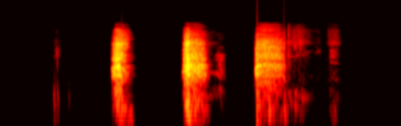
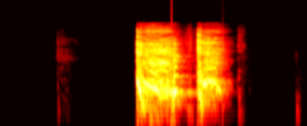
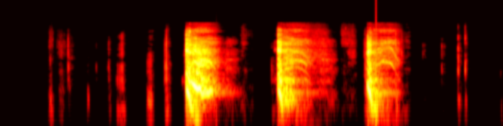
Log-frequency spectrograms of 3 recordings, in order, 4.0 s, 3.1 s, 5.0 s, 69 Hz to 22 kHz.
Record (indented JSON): {
  "exhalation_length": "4.0 s",
  "exhalation_amplitude": 12848,
  "exhalation_signal_mean_std_ratio": 0.27,
  "cough_length": "3.1 s",
  "cough_amplitude": 30539,
  "cough_signal_mean_std_ratio": 0.38,
  "three_cough_length": "5.0 s",
  "three_cough_amplitude": 32665,
  "three_cough_signal_mean_std_ratio": 0.26,
  "survey_phase": "beta (2021-08-13 to 2022-03-07)",
  "age": "45-64",
  "gender": "Female",
  "wearing_mask": "No",
  "symptom_cough_any": true,
  "symptom_runny_or_blocked_nose": true,
  "symptom_sore_throat": true,
  "symptom_fatigue": true,
  "symptom_headache": true,
  "symptom_change_to_sense_of_smell_or_taste": true,
  "symptom_onset": "2 days",
  "smoker_status": "Never smoked",
  "respiratory_condition_asthma": false,
  "respiratory_condition_other": false,
  "recruitment_source": "Test and Trace",
  "submission_delay": "1 day",
  "covid_test_result": "Positive",
  "covid_test_method": "RT-qPCR",
  "covid_ct_value": 17.2,
  "covid_ct_gene": "N gene"
}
